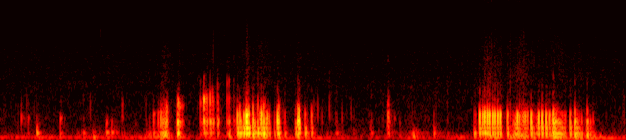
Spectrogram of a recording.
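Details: Person sick to the stomach for several days with pain, diarrhea and nausea: loud gurgling and deep growling bowel sounds in irregular bursts; active borborygmi.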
